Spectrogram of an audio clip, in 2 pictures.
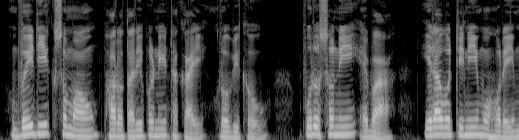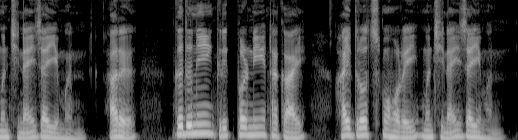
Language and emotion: Bodo, neutral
